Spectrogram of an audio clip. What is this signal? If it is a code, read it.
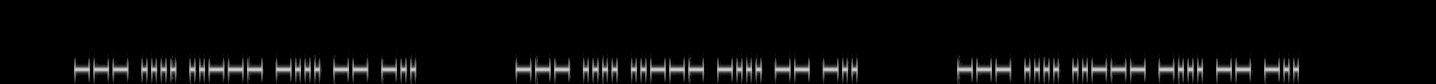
Morse code, heard as a keyed tone, about 25 wpm, 700 Hz. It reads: OH2BMD OH2BMD OH2BMD
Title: DXCC-100 Call Signs - 6 Characters - Repeated 3x - 25wpm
